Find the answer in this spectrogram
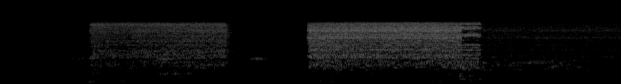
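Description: Airbrush spraying paint in two bursts of hiss, the second louder and longer, then a fainter hiss of air running on near the end, as a pale red highlight goes onto the armour.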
